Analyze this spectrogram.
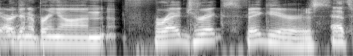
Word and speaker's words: FredriXFigures: And pronouncing it sounds like it's the possessive form of Fredrick. Yeah, exactly. Which is how, what is that figure? It's FredriXFigures.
